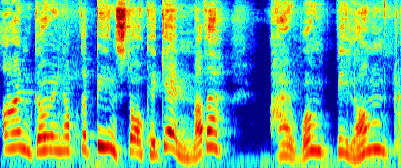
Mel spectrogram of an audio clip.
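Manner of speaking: put-on boy telling mother his plan; young Jack. A narrator's reading. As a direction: announce it as an eager boy.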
